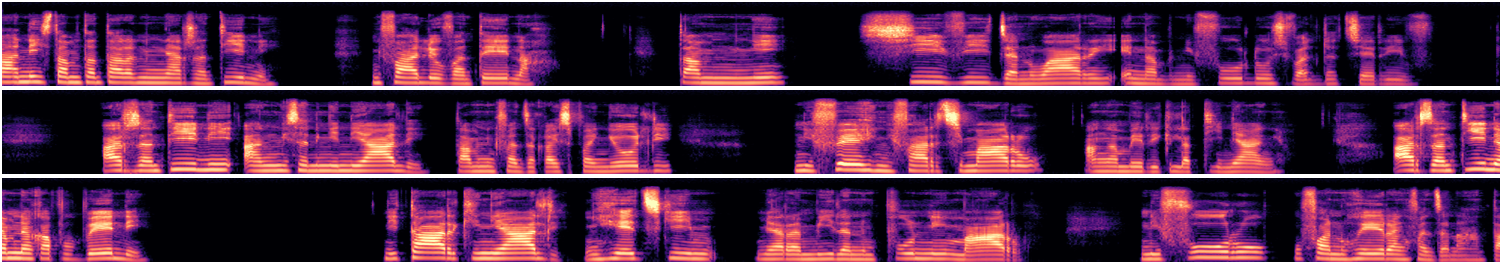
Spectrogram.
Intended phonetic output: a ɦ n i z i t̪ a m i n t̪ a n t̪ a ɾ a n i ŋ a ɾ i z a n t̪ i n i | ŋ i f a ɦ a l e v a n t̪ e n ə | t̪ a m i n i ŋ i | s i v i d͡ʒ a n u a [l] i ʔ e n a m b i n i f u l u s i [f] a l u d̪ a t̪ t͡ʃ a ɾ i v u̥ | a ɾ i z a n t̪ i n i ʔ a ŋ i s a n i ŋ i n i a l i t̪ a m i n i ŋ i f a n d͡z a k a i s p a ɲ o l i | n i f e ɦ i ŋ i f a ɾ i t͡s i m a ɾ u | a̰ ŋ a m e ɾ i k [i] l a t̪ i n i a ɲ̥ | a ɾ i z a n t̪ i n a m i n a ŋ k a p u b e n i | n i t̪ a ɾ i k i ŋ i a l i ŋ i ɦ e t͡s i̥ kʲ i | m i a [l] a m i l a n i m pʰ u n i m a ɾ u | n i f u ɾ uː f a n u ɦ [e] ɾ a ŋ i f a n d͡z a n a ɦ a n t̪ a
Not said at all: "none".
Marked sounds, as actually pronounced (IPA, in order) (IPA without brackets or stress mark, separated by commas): ɾ, v, i, ɾ, e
